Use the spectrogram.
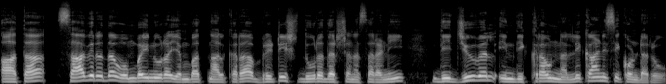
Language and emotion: Kannada, neutral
